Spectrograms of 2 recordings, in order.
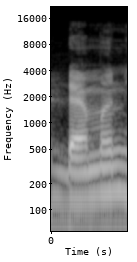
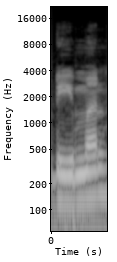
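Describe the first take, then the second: First: The first vowel is a short 'eh' sound. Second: The first vowel is a long 'ee' sound. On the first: The speaker calls it right. "इसे डेमन ही पढ़ा जाता है" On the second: The speaker calls it wrong. "Correct pronunciation है वो डीमन है। तो ऐसा नहीं है"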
